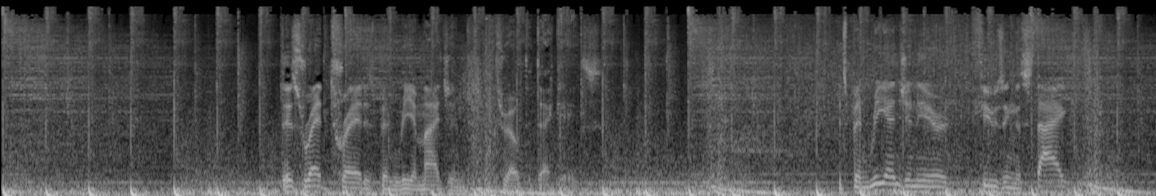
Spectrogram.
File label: Voiceover; 20s-30s. Male. Irish.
